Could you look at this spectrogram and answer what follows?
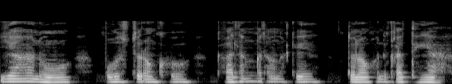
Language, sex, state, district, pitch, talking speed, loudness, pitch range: Garo, male, Meghalaya, South Garo Hills, 115 Hz, 90 wpm, -20 LUFS, 110-125 Hz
